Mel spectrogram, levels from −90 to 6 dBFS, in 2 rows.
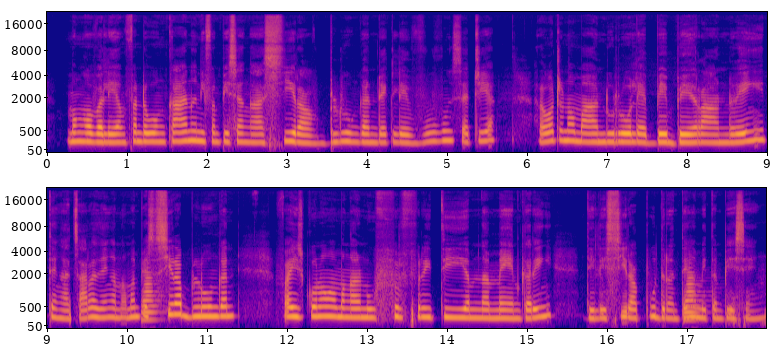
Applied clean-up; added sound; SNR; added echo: none; Brass instrument; 8 dB; none.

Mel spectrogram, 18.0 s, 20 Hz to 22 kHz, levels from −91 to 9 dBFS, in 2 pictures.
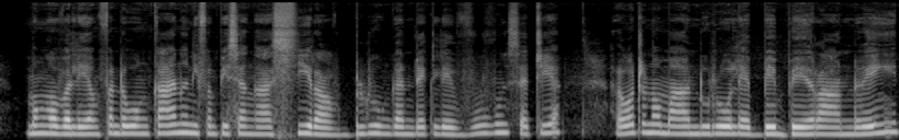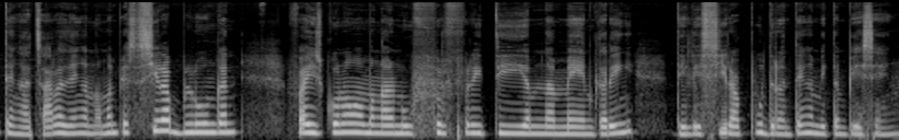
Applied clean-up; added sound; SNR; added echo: none; none; none; none.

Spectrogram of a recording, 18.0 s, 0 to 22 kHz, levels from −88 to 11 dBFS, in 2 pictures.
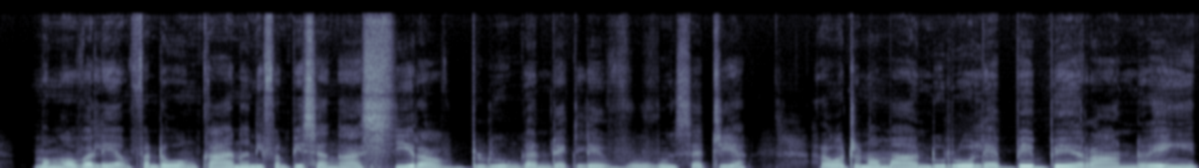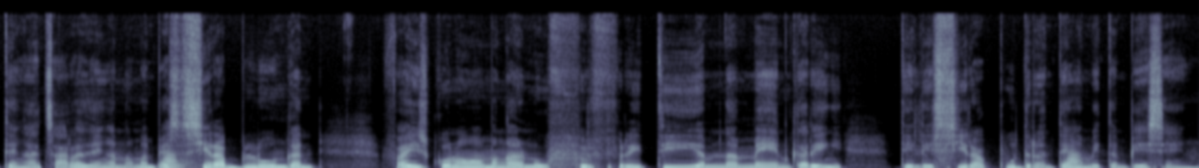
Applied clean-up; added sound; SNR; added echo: neural mask model DeepFilterNet 3.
